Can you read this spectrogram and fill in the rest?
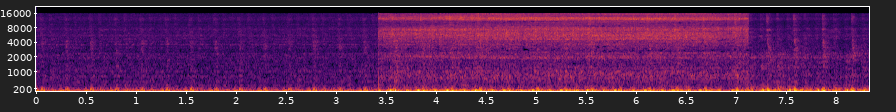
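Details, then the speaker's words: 1978 Monte Carlo V8, rebuilt 2004, sat for months: lumpy, uneven idle with irregular low pulses, never smooth; rough running. "well as you saw the motor does need a lot of TLC it turned off on me once on camera but I was actually trying to create more content driving down the street but I was having a lot of issues keeping it on it kept backfiring and also it wouldn't accelerate"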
